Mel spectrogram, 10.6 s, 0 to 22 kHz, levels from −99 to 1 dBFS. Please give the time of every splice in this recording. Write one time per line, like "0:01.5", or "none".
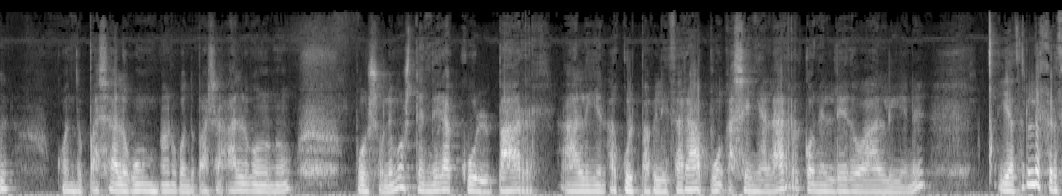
0:01.6
0:06.0
0:07.3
